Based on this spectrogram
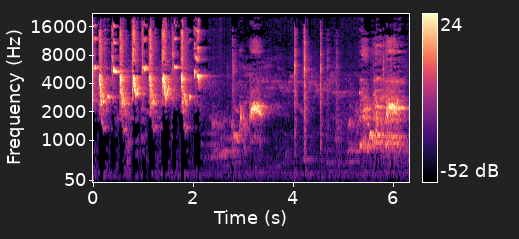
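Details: White-rumped shama singing energetically in a songbird contest, dancing as it sings: rapid bursts of sharp chirps and rising notes, then scattered clicks and a brief warbled phrase near the end.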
